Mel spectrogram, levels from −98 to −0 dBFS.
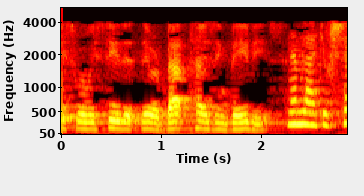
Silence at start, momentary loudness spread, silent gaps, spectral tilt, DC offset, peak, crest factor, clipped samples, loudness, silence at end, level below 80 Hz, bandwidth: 0 s; 5 LU; none; -10.5 dB/octave; under 0.1%; -8 dBFS; 16 dB; under 0.1%; -23 LUFS; 0 s; -60 dBFS; 4.2 kHz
